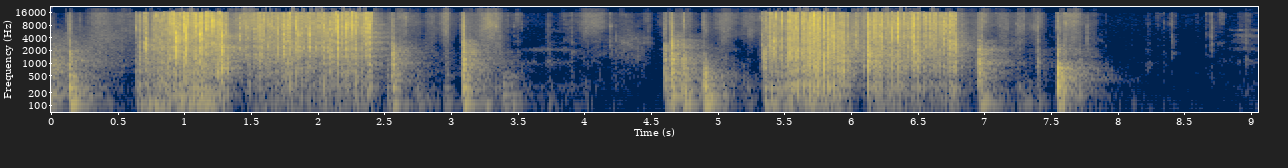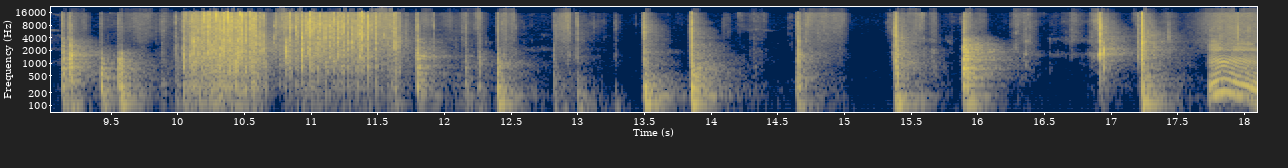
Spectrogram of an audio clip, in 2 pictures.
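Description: Tarot cards shuffled by hand in several short, crisp riffling bursts separated by brief pauses, close and fairly quiet, with no talking.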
